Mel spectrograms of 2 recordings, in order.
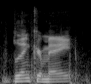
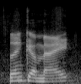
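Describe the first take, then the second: First: It is said in the speaker's plain accent. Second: It is said in an Australian accent.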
